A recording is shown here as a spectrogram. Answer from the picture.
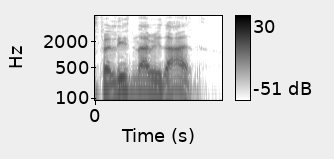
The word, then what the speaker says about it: Feliz Navidad: Yes, Feliz Navidad. That's how you say it.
